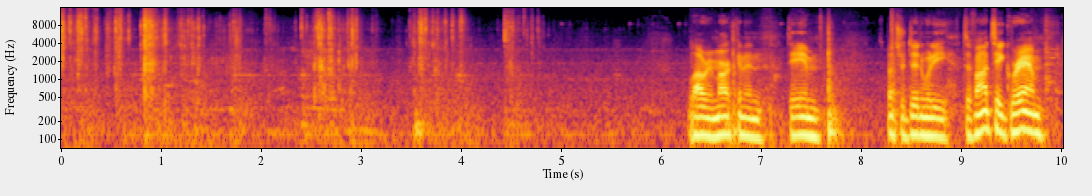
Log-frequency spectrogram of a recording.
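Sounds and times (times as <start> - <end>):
foil wrapper crinkling: 0.0 - 4.8.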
